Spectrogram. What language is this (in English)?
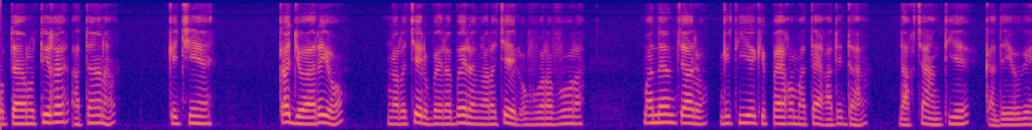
Acoli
